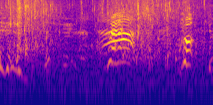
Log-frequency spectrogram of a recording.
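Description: Pool water splashing as a child kicks her feet in it from the pool edge, with children's high-pitched voices calling out over it.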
